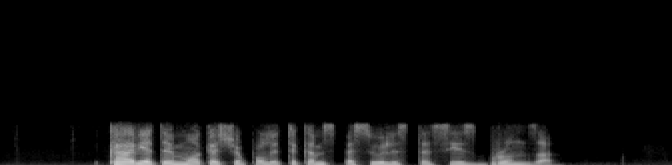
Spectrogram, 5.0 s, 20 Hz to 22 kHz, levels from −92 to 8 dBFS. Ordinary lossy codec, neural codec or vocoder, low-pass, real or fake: Opus, 32 kbps; codec, 16 kHz in and 24 kHz out, 0.9 kbps, LongCat-Audio-Codec, four codebook decoder; 5.4 kHz; fake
